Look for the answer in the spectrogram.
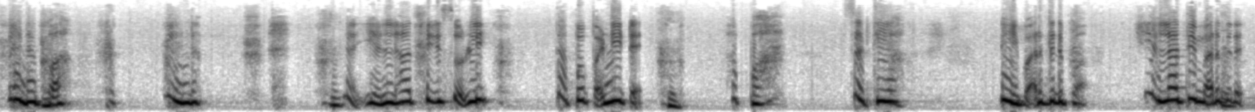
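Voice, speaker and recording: A woman's voice: high voice, expressive, moderate pace, pauses often, no echo, dull audio. An actress playing a loving foster mother who soothes and pleads with her grown son. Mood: soothing.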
